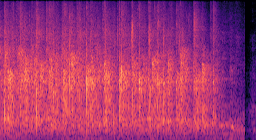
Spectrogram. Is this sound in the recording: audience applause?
yes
